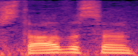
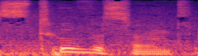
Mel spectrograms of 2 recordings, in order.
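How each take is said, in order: First: The name is pronounced the English way. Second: The name is pronounced the Dutch way. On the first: "is the English version" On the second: "is Dutch"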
